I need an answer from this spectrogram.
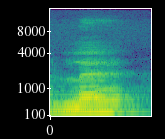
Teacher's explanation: जब ल बोलते हैं तो जिह्वा के दोनों तरफ से हवा बाहर आती है, ल। तो ऐसे करके इसलिए इसको पार्श्विक व्यंजन कहा जाता है।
